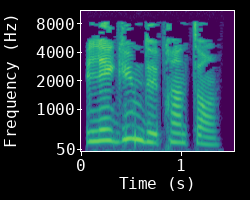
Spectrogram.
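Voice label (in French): "légumes de printemps", French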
